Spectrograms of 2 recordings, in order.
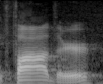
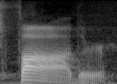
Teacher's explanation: it'll be a longer ah sound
